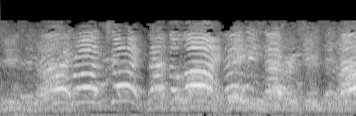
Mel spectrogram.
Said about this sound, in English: The crowd was at capacity during the city council meeting, and at several times, protesters shouted over each other.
